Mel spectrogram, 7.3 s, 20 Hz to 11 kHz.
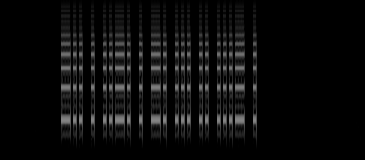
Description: Morse code, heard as electronic beeps, machine-sent, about 20 wpm, 860 Hz. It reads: DEFENSIVE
